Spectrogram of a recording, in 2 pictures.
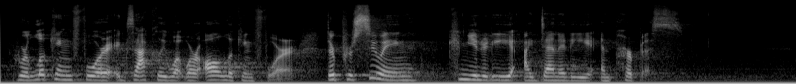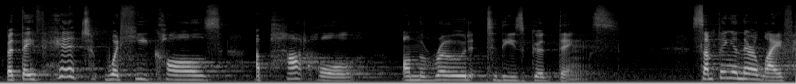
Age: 20-39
